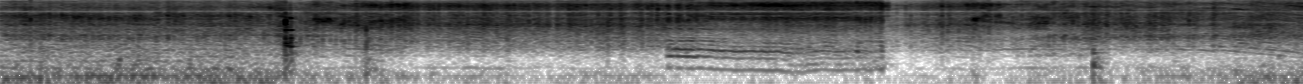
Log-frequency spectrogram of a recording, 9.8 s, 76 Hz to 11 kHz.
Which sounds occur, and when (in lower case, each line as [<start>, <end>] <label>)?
[0.00, 9.75] table saw
[2.04, 2.21] generic impact sounds
[2.66, 2.83] generic impact sounds
[8.11, 8.28] tap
